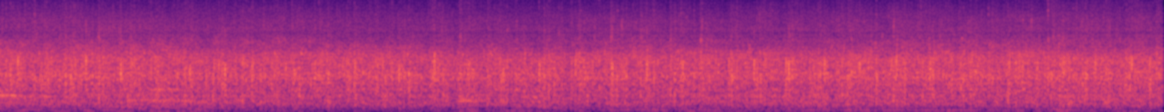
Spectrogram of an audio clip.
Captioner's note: applause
